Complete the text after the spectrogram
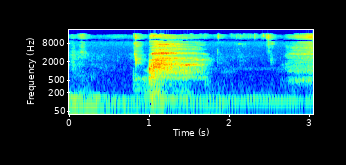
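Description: Thick sauce plops out of a bowl onto a plate.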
